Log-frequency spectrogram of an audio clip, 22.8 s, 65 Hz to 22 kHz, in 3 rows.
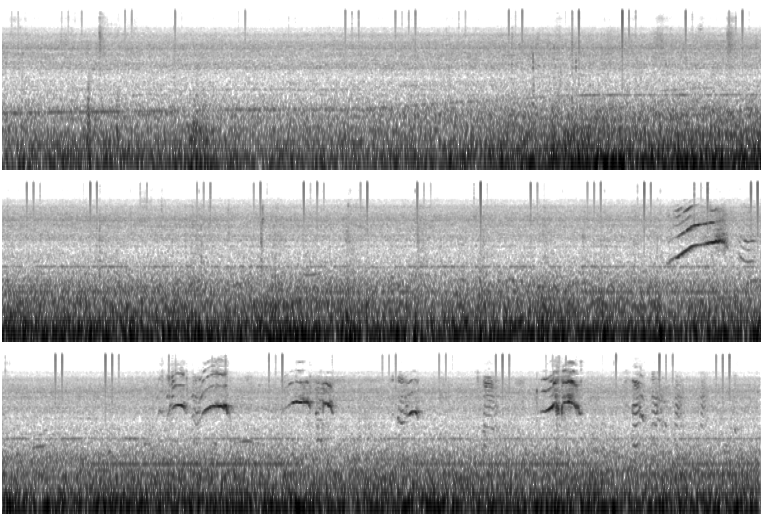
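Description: Airbus A380's four jet engines spooling up to takeoff thrust, heard from inside the cabin: a whine rises in pitch and holds steady after about six seconds, over a deep rumble that grows louder as the takeoff roll begins. A few brief high squeaks come in the latter half.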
